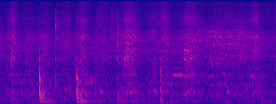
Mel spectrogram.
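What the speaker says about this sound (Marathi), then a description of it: "तर अशा पद्धतीने चाकूने मी याला कट करून घेते" A knife cuts hard raw papaya into small pieces, giving a few distinct close chopping knocks followed by quieter scraping and rubbing strokes on the board.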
